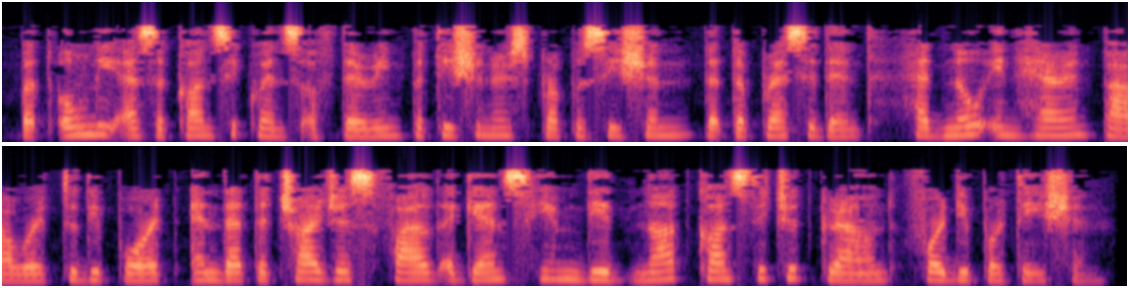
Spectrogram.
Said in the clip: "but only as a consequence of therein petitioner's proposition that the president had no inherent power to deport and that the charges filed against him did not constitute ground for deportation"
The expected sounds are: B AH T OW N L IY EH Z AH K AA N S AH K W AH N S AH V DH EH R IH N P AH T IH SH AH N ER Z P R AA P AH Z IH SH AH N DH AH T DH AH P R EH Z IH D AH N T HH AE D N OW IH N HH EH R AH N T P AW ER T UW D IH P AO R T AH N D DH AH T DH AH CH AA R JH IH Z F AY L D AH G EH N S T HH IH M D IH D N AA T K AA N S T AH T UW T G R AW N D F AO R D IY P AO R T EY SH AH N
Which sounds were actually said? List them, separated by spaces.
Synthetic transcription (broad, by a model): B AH T OW N L IY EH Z AH K AA N S AH K W AH N S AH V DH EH R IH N P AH T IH SH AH N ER S P R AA P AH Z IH SH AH N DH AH T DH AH P R EH S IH D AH N T HH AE D N OW IH N HH EH R AH N T P AW ER T UW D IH P AO R T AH N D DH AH T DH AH CH AA R JH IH S F AY L D AH G EH N S T HH IH M D IH D N AA T K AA N S T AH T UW T G R AW N D F AO R D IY P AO R T EY SH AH N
